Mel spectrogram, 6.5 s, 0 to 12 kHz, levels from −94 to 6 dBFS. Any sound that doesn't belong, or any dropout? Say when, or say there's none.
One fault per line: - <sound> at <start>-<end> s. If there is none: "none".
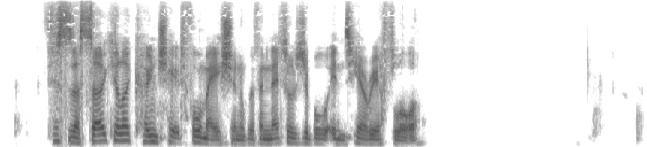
none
